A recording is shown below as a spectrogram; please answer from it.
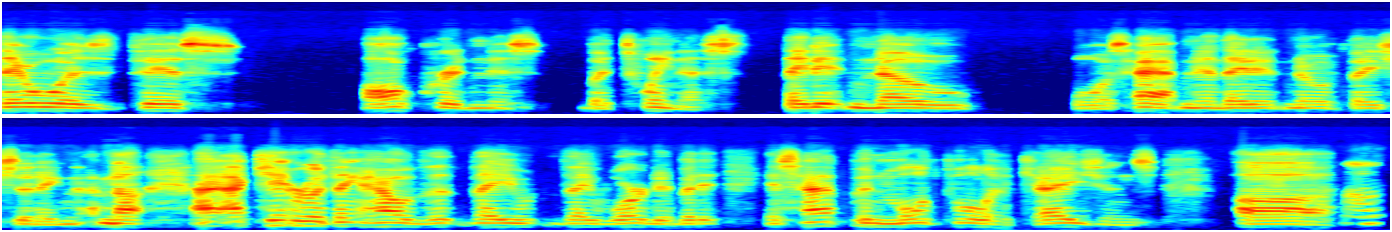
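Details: Adult man with a lifelong stutter that varies and was more severe in childhood; stuttering.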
